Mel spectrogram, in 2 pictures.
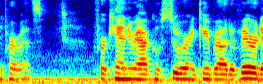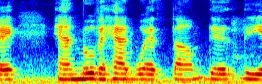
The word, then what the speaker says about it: Quebrada Verde: And then on the other hand, we're starting, we finished a year of EIA on for drilling permits for Cañariaco Sur and Quebrada Verde, and move ahead with the agencies that handle those EIAs to keep, just not stop here.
